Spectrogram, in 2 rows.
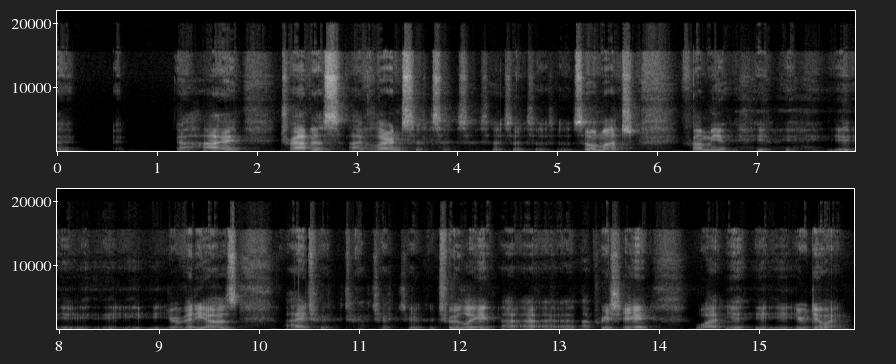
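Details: Stuttering in a 34-year-old man, a speech-language pathologist, stuttering since age eight (about 26 years); he had speech therapy off and on until his early 20s and speaks without fluency strategies; frequent repetitions and blocks.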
